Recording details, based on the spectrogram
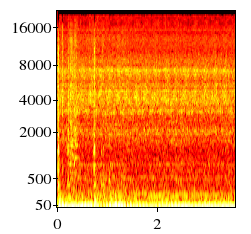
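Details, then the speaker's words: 2016 Mercedes GLE 350 rear-drive (W166): low, steady petrol idle in gear at 600 rpm, even and free of rattle or knocking; normal idle in gear. "Now it's in gear. 600 RPM"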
